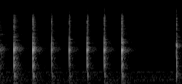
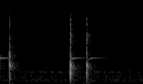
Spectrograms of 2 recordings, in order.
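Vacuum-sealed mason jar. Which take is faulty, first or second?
second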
